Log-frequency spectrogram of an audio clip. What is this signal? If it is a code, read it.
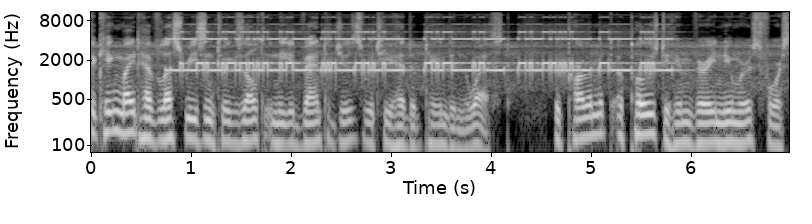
TTY/TDD text telephone tones (45.45 baud Baudot), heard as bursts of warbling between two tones, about 400 Hz shift, 1600 Hz centre, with room echo and speech in English. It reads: HE WAS KNOWN FOR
